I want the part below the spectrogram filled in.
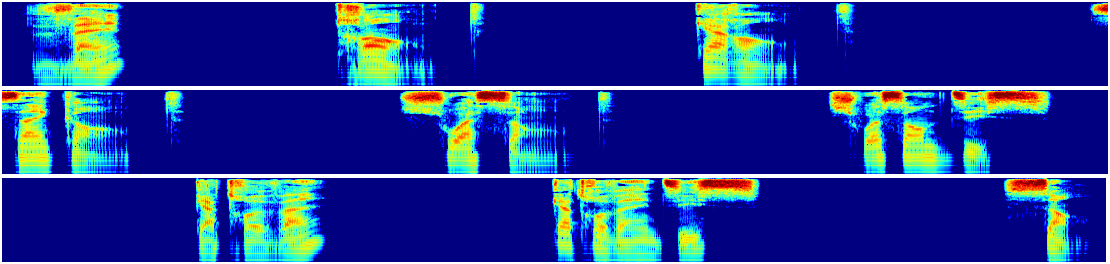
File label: Male voice, French, counting 20-100, speaking, (human voice)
